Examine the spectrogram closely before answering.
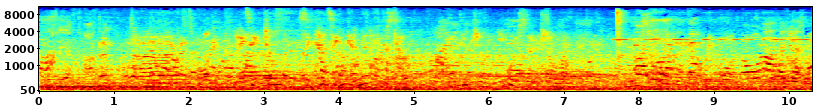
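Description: Passengers chatter nearby in an enclosed space.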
